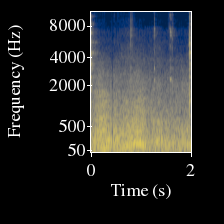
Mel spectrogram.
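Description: Steady low rumble with four light clicks, the tapping of a metal fork against a ceramic plate of food.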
